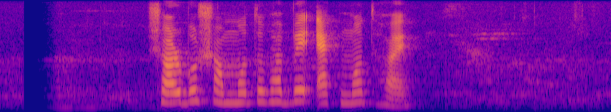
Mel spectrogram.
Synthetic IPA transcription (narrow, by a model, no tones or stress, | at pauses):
ʃɔɾboʃɔmːot̪obʱabeʔɛkmɔt̪ɦɔe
